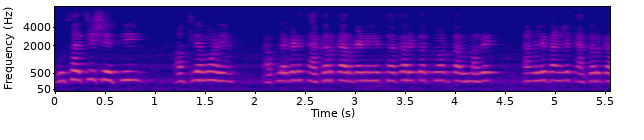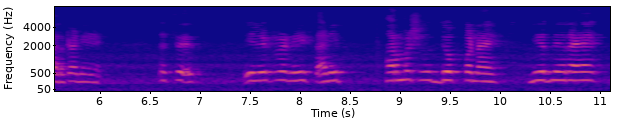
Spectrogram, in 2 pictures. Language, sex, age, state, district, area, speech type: Marathi, female, 60+, Maharashtra, Wardha, urban, spontaneous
